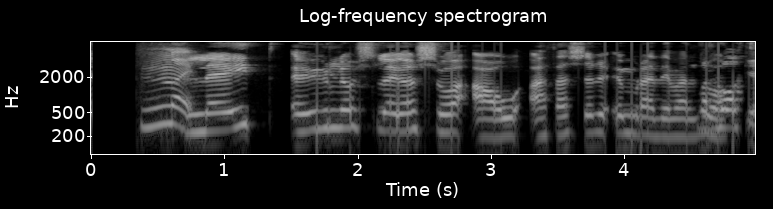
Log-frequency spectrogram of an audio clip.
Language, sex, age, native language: Icelandic, female, 15, Filipino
